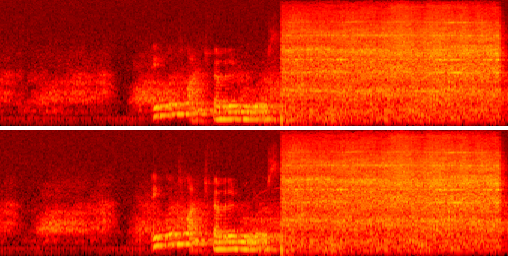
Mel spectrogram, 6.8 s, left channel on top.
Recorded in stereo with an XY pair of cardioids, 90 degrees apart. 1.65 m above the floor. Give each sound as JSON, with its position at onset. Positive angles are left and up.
{"t": 2.0, "sound": "a woman speaking", "azimuth_deg": -50, "distance_m": 1.5}
{"t": 3.8, "sound": "sawing", "azimuth_deg": 0, "distance_m": 0.7}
